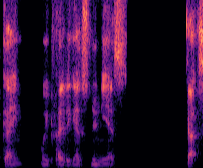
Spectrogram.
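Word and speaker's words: Núñez: That he gave us a hard game when we played against Nunez. That's how you pronounce it, guys. Nunez.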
